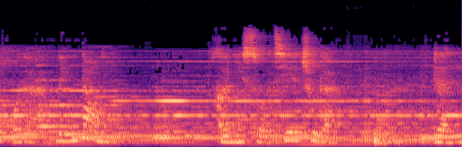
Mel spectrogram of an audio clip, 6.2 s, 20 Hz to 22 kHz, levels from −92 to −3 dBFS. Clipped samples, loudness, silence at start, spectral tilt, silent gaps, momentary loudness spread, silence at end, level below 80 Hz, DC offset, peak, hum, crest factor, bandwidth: under 0.1%; -17 LUFS; 0 s; -5 dB/octave; none; 8 LU; 0 s; -72 dBFS; under 0.1%; -4 dBFS; none; 14 dB; 10.5 kHz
